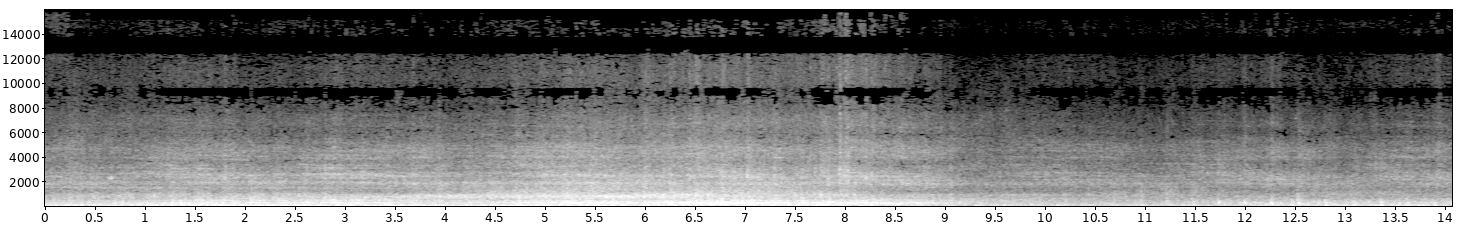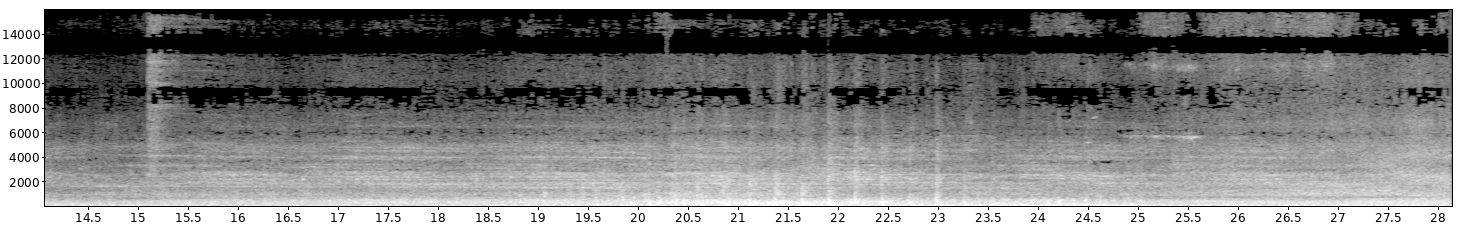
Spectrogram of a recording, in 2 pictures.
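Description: Freight train cars, covered hoppers and then tank cars, rolling past at close range with a steady rumble and clatter of wheels on the rails. It swells louder for a few seconds near the start, eases off a little, then builds again later.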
